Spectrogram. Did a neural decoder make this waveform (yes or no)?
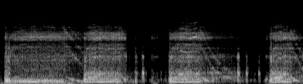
no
